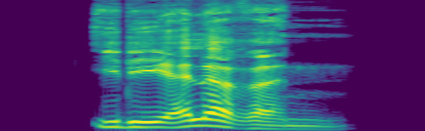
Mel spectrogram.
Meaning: inflection of ideell: 1. strong genitive masculine/neuter singular comparative degree 2. weak/mixed genitive/dative all-gender singular comparative degree
- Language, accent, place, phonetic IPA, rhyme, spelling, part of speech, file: German, Germany, Berlin, [ideˈɛləʁən], -ɛləʁən, ideelleren, adjective, De-ideelleren.ogg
